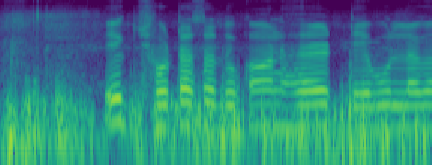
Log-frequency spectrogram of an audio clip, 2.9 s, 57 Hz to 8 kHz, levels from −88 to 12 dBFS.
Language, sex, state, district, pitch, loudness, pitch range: Hindi, male, Bihar, Katihar, 175 Hz, -16 LUFS, 170-180 Hz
